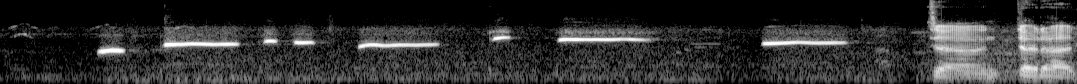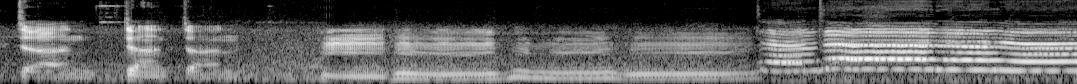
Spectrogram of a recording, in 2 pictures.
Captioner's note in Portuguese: cantarolando " "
